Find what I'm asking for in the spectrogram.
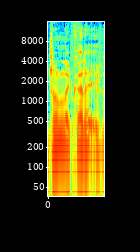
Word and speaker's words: John le Carré: Wszyscy wymawiają to John Le Carré i powinno się John Le Carré wymawiać.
